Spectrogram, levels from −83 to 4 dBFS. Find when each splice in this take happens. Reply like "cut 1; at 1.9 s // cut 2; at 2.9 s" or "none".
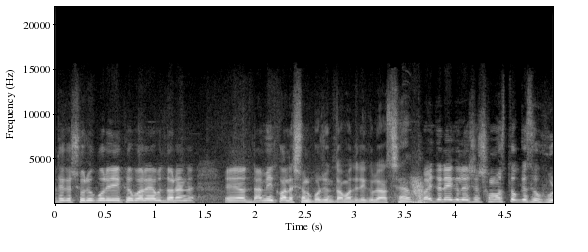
cut 1; at 3.6 s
